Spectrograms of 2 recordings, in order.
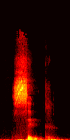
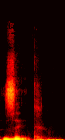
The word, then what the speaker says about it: sink: Number one, the other word for basin is pronounced sink and not zinc.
